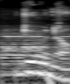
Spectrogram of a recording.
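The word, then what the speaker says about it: Dumesnil: place is the Peterson dumel house I don't think I'm saying it right cuz it's got an s in there but when I hear people talk about it is the Dil house so it's gorgeous too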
